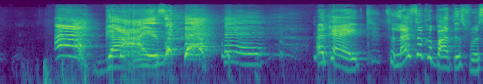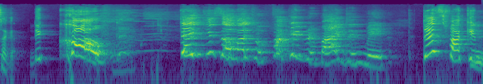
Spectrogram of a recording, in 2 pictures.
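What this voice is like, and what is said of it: Shouting loudly. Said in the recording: “Shouting, ... You're shouting.”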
